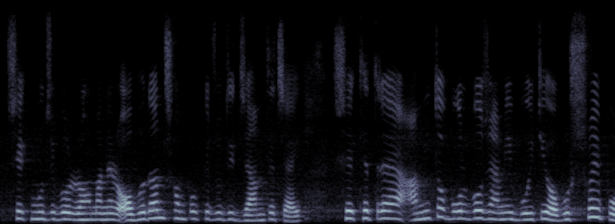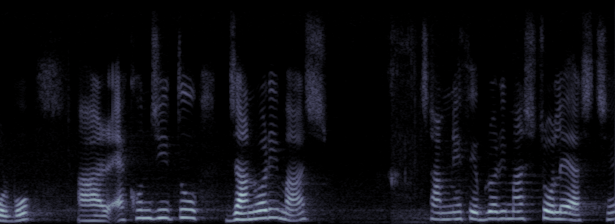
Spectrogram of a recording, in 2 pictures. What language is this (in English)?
Bangla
